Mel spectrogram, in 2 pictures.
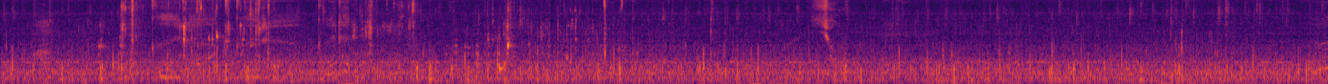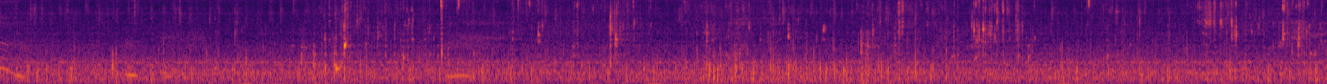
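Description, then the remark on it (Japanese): Dashi broth bubbling in a pot over high heat with a steady liquid churn and occasional clinks, as something is slowly stirred through it; a voice speaks over the simmering throughout. “お出汁のプールにきちんと浸かったら、強火でこのままゆっくり混ぜ混ぜよ。”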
